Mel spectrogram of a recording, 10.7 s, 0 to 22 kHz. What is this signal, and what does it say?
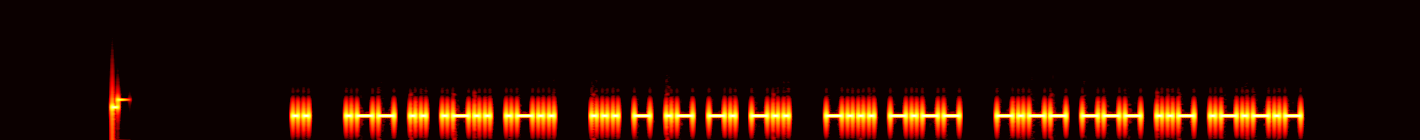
Morse code, heard as a keyed tone, about 30 wpm, 700 Hz. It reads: I WILL STAND BY YOU.
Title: Sentences from Top 1000 Words - Review Part 1 - 30wpm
